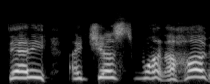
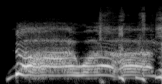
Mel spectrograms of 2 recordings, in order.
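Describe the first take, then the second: First: Put-on very high, loud little-girl plea; imitated screaming child. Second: Piercingly high, loud mock child's wail; imitated tantrum scream. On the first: Dad imitating his daughter begging for a hug, high childish wail. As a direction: whine it way up high like a child mid-meltdown. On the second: Dad imitating his daughter after being refused, screamed crying wail. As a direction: scream it like a child in full meltdown.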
